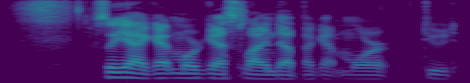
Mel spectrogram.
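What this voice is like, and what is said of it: Congested voice with sniffling. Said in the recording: “I have a cold. I'm sniffling because I have a cold”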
